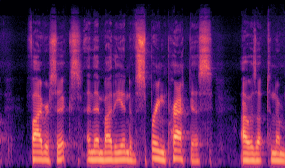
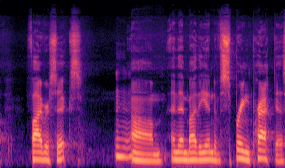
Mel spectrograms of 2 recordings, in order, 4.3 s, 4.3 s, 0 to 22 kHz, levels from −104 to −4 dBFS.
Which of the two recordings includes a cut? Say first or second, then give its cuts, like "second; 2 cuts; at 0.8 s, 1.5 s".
first; 1 cut; at 1.2 s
